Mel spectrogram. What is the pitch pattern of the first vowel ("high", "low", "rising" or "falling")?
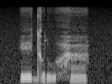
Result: high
